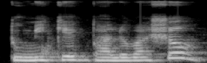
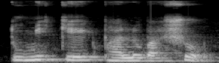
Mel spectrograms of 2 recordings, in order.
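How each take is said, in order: First: The voice rises at the end. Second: The voice does not rise at the end. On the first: It asks whether the listener loves cake. "Notice that the voice goes up in an inflection" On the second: It states that the listener loves cake. "you love cake is"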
